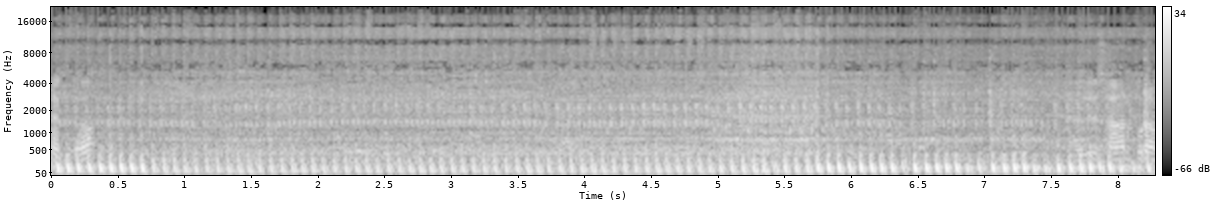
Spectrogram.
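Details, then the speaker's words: TVS Ntorq scooter engine after repair for a "kat kat" knocking noise, timing reset: small single putters at an even beat, no tapping or rattle, no extra noise, normal running. "हो गया है अभी कोई मतलब extra नॉज नहीं आ रहा ठीक"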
